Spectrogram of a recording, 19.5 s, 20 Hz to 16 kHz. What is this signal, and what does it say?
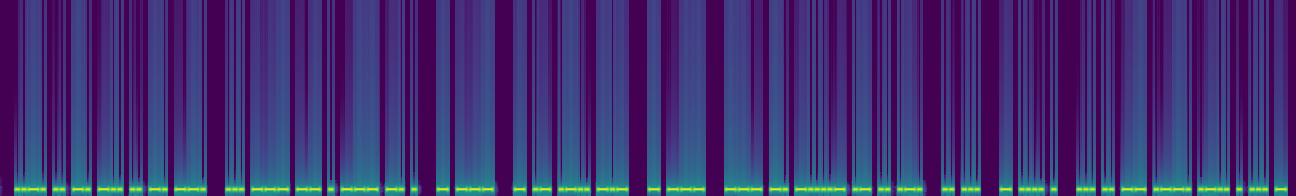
Morse code, heard as a keyed tone, about 25 wpm, 600 Hz. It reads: FINDING SOMEONE TO TALK TO ON-AIR IS THE SIMPLEST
